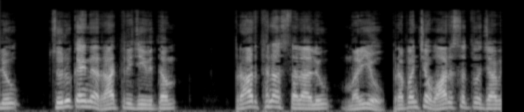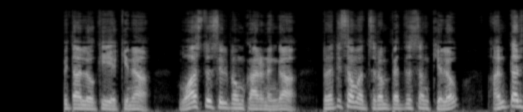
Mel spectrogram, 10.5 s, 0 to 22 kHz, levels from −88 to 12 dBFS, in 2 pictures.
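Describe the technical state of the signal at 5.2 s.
At 5.2 s the speech has simply dropped out: a playback stall runs from 5.01 to 5.89 s, just under 0.9 s of dead silence mid-flow. It's likely the player ran dry of data or got blocked, then picked up again once it recovered.

Underneath that, the whole clip carries plainly audible HE-AAC compression. The treble is likely rebuilt by copying lower bands upward, which fits a low bitrate around 20 kbps, so the s sounds come across gritty and metallic rather than clean.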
